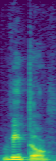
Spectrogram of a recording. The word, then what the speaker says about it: Vito: Vito is how you say my name, Vito.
